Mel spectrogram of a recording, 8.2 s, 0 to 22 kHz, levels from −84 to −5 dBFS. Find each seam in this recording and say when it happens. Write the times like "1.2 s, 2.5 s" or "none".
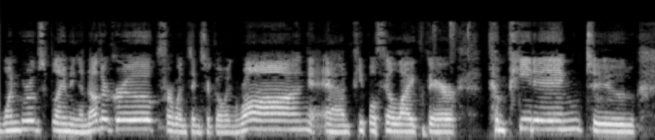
none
